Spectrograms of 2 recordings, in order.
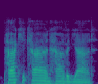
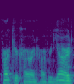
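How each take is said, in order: First: The R sounds after vowels are dropped, Boston-style. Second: The R sounds after vowels are pronounced.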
